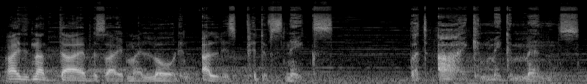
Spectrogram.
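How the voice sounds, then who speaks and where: A man's voice: extremely low pitch, animated, fairly bright tone, heavily acted. An actor playing a proud, grieving Viking warrior, solemn and loyal to a fallen king, in a video game. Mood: solemn reminiscence. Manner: solemn, storytelling, weighty pauses. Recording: long cavern-like reverb, faint music behind.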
